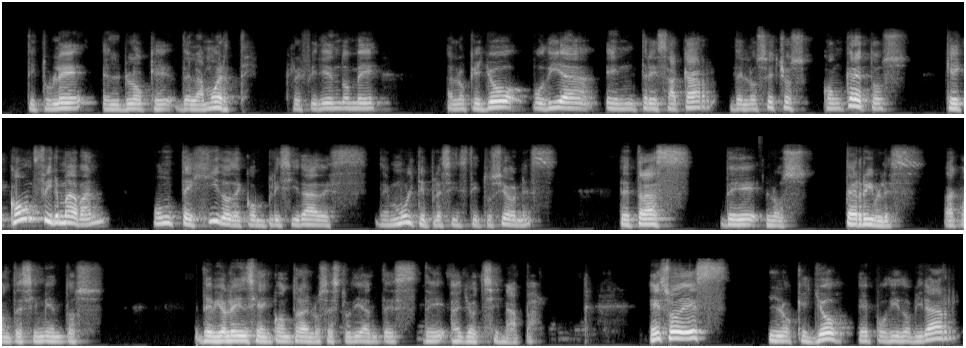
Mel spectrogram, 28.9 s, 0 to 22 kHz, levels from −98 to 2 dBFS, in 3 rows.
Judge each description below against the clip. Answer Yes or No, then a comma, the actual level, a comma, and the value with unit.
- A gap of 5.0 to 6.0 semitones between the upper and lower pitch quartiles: No, average, 3.9 semitones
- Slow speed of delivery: Yes, slow, 100 wpm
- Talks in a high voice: No, medium, 140 Hz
